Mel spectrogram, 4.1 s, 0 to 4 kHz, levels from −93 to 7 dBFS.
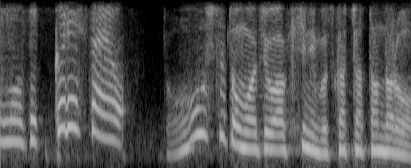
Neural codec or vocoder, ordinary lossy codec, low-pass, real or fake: none; Opus, 16 kbps; 3.6 kHz; real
